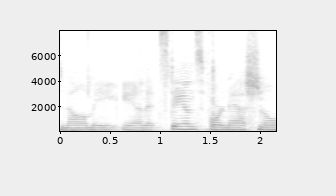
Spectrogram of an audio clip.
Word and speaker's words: NAMI: pronounced nah me and it stands for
